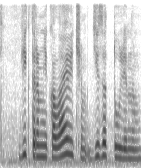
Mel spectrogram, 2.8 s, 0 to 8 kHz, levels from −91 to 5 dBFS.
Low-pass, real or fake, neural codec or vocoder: 7.2 kHz; real; none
